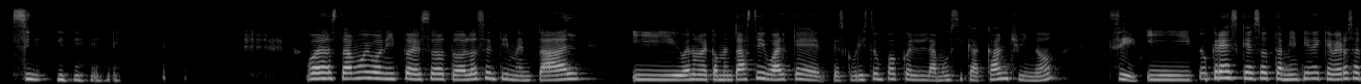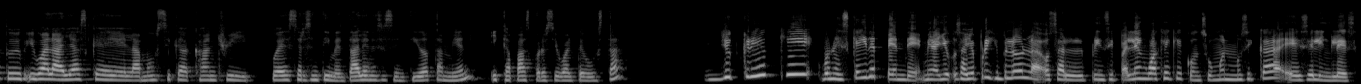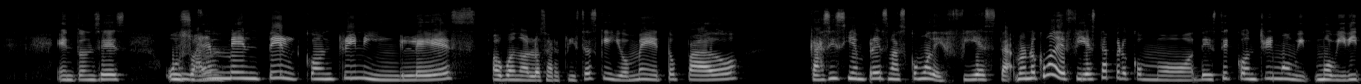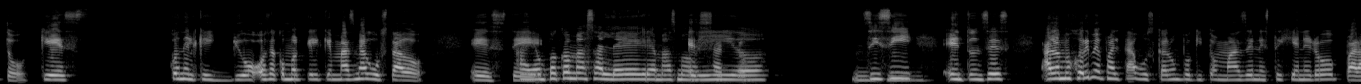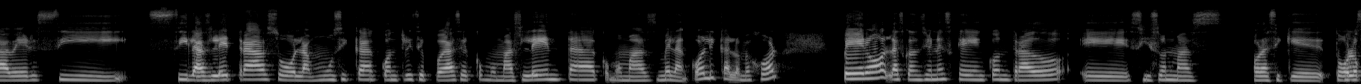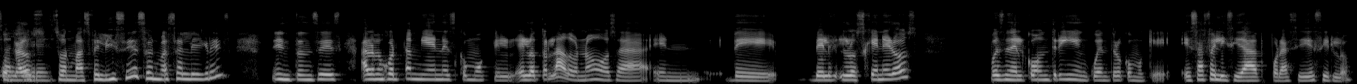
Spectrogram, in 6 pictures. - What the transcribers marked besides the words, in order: chuckle; other background noise; tapping
- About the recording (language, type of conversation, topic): Spanish, podcast, ¿Qué papel tuvieron la radio o Spotify en los cambios de tu gusto musical?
